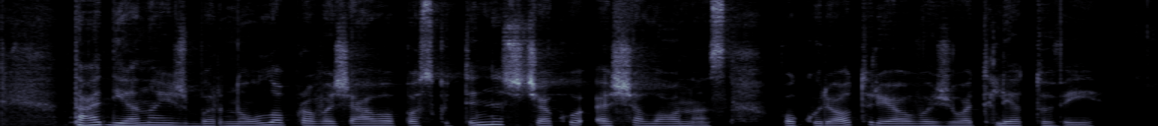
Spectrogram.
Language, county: Lithuanian, Kaunas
